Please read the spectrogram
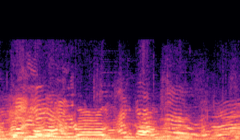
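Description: Many children's voices chattering and calling out at once on a school playground, with background music of low held notes underneath.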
